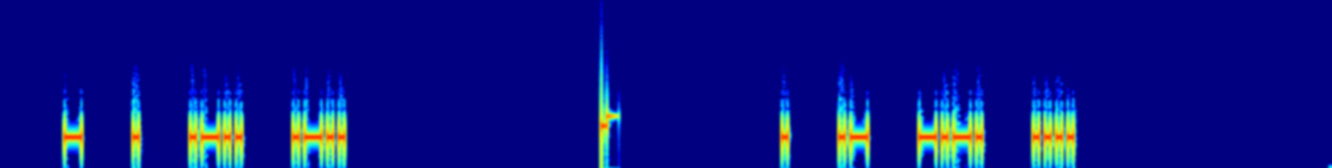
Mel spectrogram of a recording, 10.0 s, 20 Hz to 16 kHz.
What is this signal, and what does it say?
Morse code, heard as a keyed tone, about 28 wpm, spaced as for 16 wpm, 700 Hz. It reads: TELL EACH
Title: 3x Character Spacing - Top 200 Words - 28wpm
